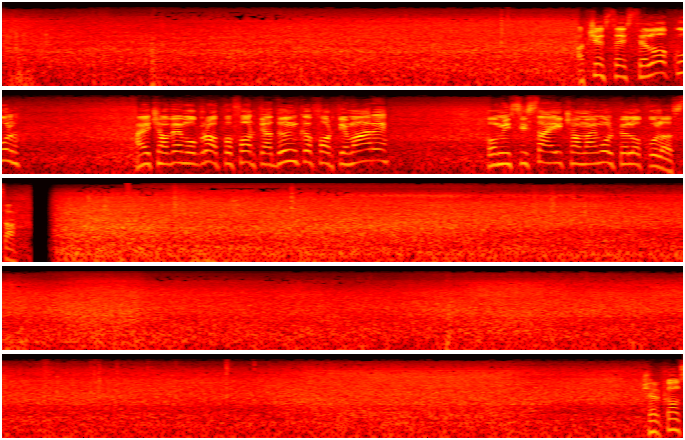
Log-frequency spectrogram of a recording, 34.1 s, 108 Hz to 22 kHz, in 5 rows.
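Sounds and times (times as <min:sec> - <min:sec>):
water rushing over weir: 0:00.0 - 0:34.0.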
